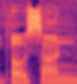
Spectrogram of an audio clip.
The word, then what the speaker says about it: bosun: I had to write it out phonetically to make sure I could pronounce it correctly. Didn't get it right. Yeah. According Bosun.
